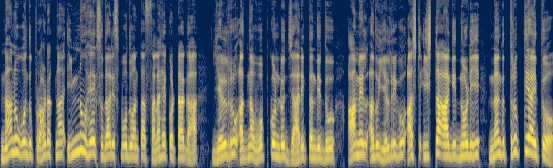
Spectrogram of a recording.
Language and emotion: Kannada, happy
